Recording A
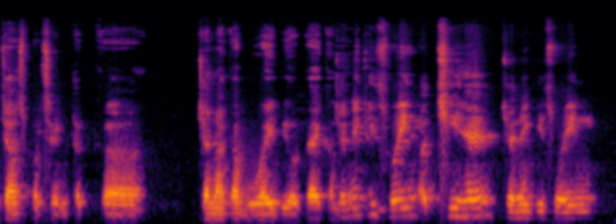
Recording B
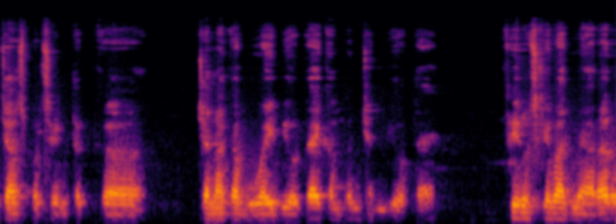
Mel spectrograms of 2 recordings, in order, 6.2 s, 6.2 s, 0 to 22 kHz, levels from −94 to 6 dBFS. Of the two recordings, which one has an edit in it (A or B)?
A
